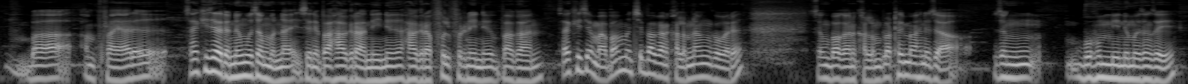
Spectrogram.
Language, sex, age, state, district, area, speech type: Bodo, male, 18-30, Assam, Baksa, urban, spontaneous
